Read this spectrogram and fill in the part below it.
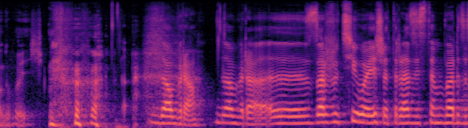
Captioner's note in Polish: śmiech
